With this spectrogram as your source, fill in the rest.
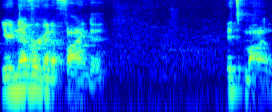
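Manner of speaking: soft whispering. Voicing a character who looks over at a player: quiet whisper. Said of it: "gets a little quiet and whispers".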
